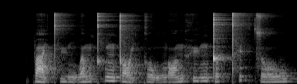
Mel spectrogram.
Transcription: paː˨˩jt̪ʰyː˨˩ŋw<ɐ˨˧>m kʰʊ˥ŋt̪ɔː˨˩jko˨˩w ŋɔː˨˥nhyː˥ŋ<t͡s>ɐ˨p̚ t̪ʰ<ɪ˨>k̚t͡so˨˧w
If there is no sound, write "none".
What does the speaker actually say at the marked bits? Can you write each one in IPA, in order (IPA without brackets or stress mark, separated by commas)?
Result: ɐ˨˧, t̪, ɪ˥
